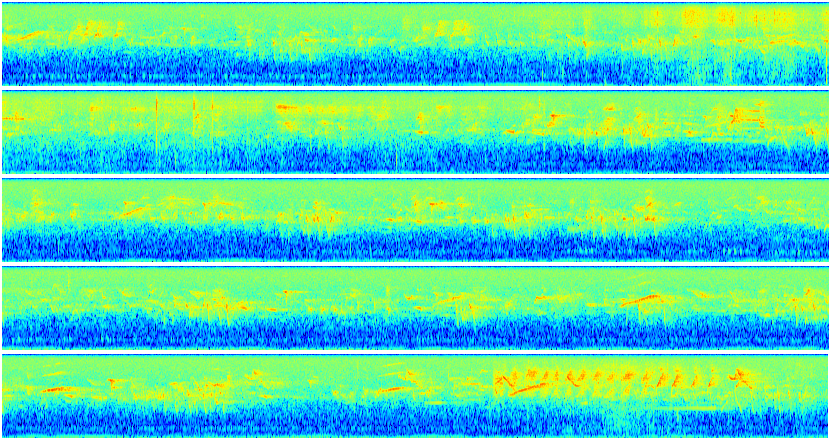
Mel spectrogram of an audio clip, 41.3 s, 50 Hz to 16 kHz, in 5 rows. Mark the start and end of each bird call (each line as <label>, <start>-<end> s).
Apapane (Himatione sanguinea), 0.0-0.5 s
Northern Cardinal (Cardinalis cardinalis), 0.6-1.3 s
Omao (Myadestes obscurus), 2.3-3.2 s
Northern Cardinal (Cardinalis cardinalis), 3.9-4.8 s
Omao (Myadestes obscurus), 5.4-6.8 s
Red-billed Leiothrix (Leiothrix lutea), 6.9-8.6 s
Red-billed Leiothrix (Leiothrix lutea), 10.9-12.3 s
Omao (Myadestes obscurus), 11.2-11.8 s
Apapane (Himatione sanguinea), 12.4-12.6 s
Apapane (Himatione sanguinea), 13.2-14.1 s
Omao (Myadestes obscurus), 13.9-14.8 s
Iiwi (Drepanis coccinea), 14.2-14.5 s
Iiwi (Drepanis coccinea), 15.0-16.1 s
Omao (Myadestes obscurus), 16.0-16.6 s
Apapane (Himatione sanguinea), 17.6-18.1 s
Hawaii Amakihi (Chlorodrepanis virens), 18.0-18.6 s
Omao (Myadestes obscurus), 19.1-20.0 s
Red-billed Leiothrix (Leiothrix lutea), 20.2-21.5 s
Apapane (Himatione sanguinea), 20.6-20.8 s
Omao (Myadestes obscurus), 21.3-23.0 s
Apapane (Himatione sanguinea), 22.9-23.2 s
Omao (Myadestes obscurus), 26.6-27.3 s
Apapane (Himatione sanguinea), 26.6-28.6 s
Omao (Myadestes obscurus), 29.3-29.7 s
Iiwi (Drepanis coccinea), 30.9-31.5 s
Omao (Myadestes obscurus), 31.1-31.6 s
Omao (Myadestes obscurus), 32.7-33.2 s
Iiwi (Drepanis coccinea), 33.4-34.1 s
Apapane (Himatione sanguinea), 34.1-34.4 s
Omao (Myadestes obscurus), 34.5-35.4 s
Iiwi (Drepanis coccinea), 36.8-38.0 s
Red-billed Leiothrix (Leiothrix lutea), 37.9-40.3 s
Japanese Bush Warbler (Horornis diphone), 39.4-40.6 s
Warbling White-eye (Zosterops japonicus), 40.3-40.7 s
Omao (Myadestes obscurus), 40.6-41.3 s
